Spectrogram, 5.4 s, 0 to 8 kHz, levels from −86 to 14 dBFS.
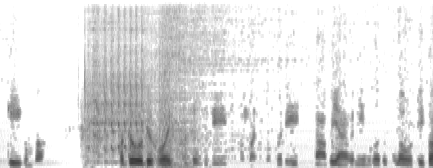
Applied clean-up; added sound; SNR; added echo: classical method spectral subtraction.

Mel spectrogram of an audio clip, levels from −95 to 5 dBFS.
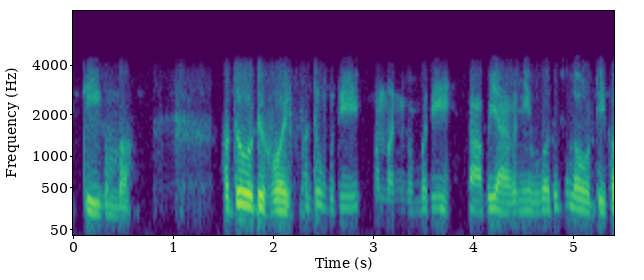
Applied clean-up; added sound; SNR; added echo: none; none; none; none.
